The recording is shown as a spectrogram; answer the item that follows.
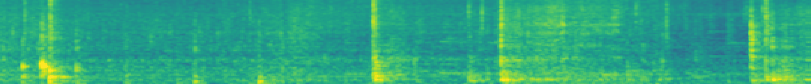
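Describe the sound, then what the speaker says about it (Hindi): Yogurt-marinated spice paste hits chicken frying in a pot for dum chicken gravy, giving a steady sizzle with a few sharp spoon-and-pan clanks as it is stirred, and no voices. "इसके अंदर हमने मसाला जो दही में मिक्स करके रखा था ये डाल देंगे।"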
